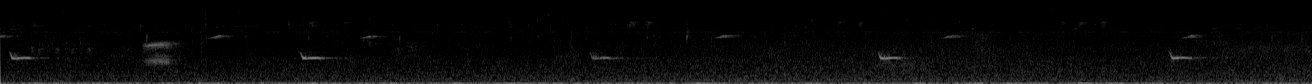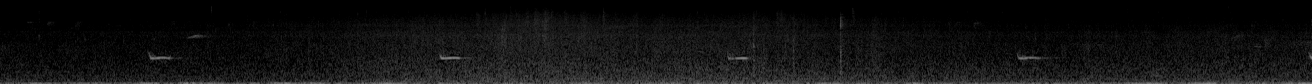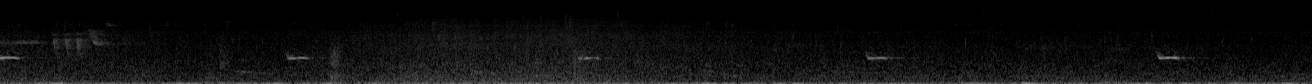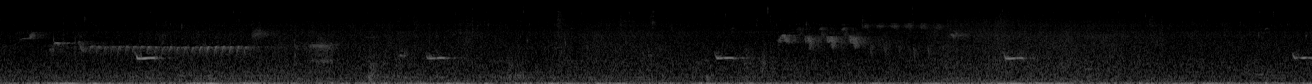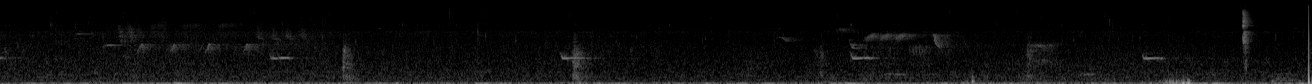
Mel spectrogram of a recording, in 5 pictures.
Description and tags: Ambiance in a forest in France, Gers.wind in the trees, many birds, distant frogs, distant streams. distant voices sometimes. Recorded A/B with 2 cardioid microphones schoeps cmc6 through SQN4S mixer on a Fostex PD4.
